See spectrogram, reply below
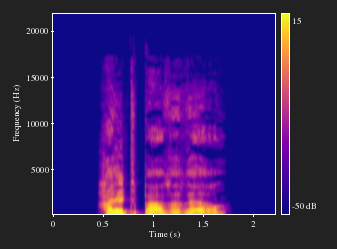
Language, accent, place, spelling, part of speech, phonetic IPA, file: German, Germany, Berlin, haltbarerer, adjective, [ˈhaltbaːʁəʁɐ], De-haltbarerer.ogg
- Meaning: inflection of haltbar: 1. strong/mixed nominative masculine singular comparative degree 2. strong genitive/dative feminine singular comparative degree 3. strong genitive plural comparative degree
